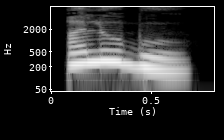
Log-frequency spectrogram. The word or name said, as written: ಅಲಬು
